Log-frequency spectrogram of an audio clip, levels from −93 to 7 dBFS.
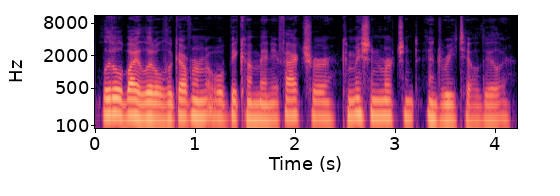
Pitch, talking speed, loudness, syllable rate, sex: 135 Hz, 185 wpm, -16 LUFS, 7.1 syllables/s, male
